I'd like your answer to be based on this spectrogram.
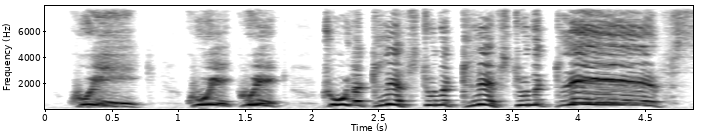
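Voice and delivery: very high, loud, scorching hissing cry. Reading the voice rising from the depths of Bism, hissing, scorching fiery voice. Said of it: "a hissing, scorching voice, like the voice of fire itself".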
